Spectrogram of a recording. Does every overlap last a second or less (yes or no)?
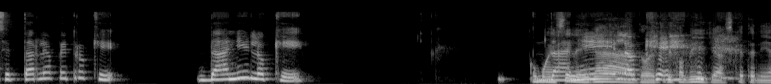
no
